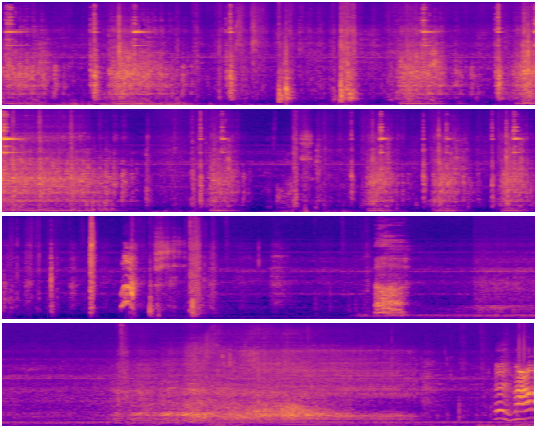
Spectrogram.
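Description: Snowmobile engine catching about eighteen seconds in and then running at a steady idle, after a run of scuffs and knocks.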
